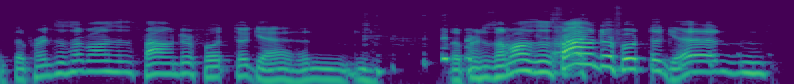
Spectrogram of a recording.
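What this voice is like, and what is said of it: Sing-songy delivery. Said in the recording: “I'm imagining that very sing-songy”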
